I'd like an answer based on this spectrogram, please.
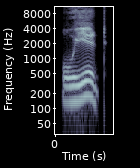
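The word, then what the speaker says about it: wait: এবার আইকে দেখে আমি ডব্লু এ এর জন্য সাউন্ড করতে পারলাম, যাকে দেখে করতে পারবো সেটা সাইলেন্ট, তার উচ্চারণ করার দরকার নেই, তাই আই এখানে সাইলেন্ট। নেক্সট, টি, টি এর জন্য টো, তাহলে পুরোটা কি দাঁড়ালো? ডব্লু এ আই টি, ওয়েট।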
